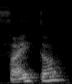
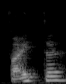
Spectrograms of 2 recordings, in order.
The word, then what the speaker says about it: feito: The Portuguese word for done being feito. Feita, is that right? Let's ask Joanna. Joanna, how are we going to say this? And Joanna says we're going to say Feito.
